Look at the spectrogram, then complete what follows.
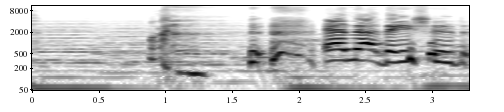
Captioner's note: laughing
